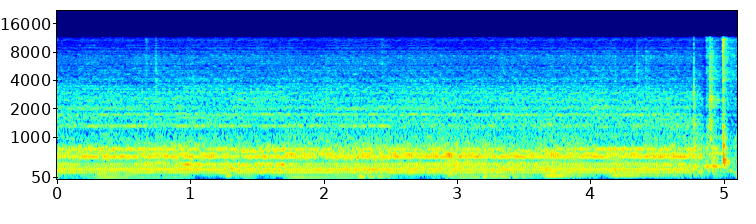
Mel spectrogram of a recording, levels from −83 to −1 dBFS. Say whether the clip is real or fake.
fake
